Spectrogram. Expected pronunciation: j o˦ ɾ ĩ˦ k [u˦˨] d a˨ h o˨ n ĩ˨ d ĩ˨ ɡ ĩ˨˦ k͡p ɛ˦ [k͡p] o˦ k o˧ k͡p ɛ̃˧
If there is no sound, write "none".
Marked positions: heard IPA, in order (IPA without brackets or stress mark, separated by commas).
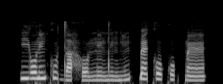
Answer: u˦˨, k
